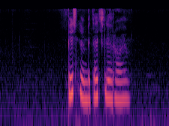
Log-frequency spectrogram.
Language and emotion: Russian, neutral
